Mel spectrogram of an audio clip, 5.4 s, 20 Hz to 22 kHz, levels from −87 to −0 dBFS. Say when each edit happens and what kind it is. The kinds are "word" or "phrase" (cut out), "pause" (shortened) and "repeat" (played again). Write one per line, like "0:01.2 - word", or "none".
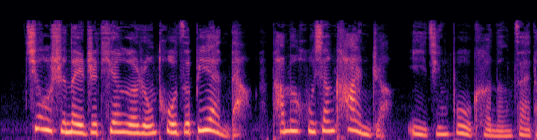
0:02.6 - pause
0:04.0 - pause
